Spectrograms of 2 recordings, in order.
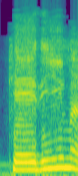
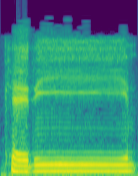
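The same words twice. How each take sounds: First: It starts with a plain front k sound. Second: It starts with a deep consonant from the throat. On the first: The speaker calls it wrong. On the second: The speaker calls it right.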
